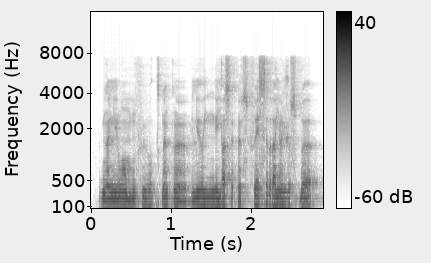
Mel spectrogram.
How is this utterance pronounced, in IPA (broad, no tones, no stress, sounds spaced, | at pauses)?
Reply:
ɡ ã lʲ œ̃ w ɔ̃ b ə̃ f ʉ β ə k ɗ ã k œ̃ | lʲ oː j ŋ e j ʌ s ə̃ ʔ œ̃ s f e s r ʌ j œ̃ ʒ o s ɓ ə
